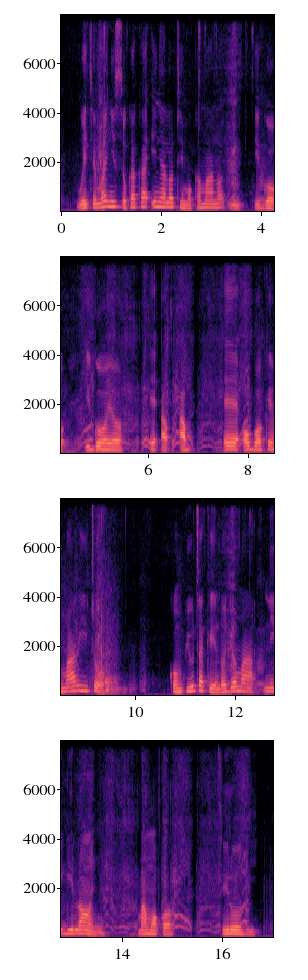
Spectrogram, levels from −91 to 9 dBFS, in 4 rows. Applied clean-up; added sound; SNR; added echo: none; Zipper (clothing); 20 dB; none.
